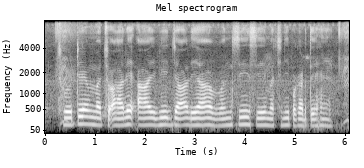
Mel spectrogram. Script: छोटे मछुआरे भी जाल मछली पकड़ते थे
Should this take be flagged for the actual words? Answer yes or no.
yes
